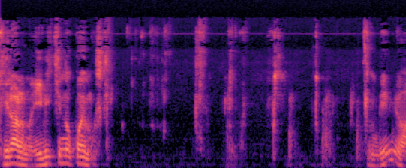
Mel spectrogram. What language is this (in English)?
Japanese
